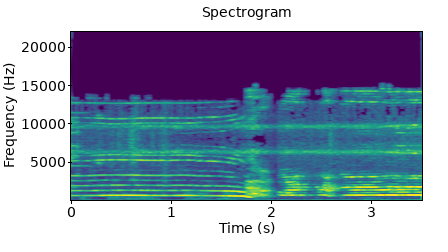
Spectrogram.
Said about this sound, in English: The dogs were barking, and we go outside, and this guy is screaming.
